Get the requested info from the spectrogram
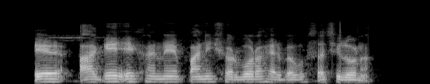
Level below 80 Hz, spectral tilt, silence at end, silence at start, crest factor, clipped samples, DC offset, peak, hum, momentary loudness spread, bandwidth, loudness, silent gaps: -58 dBFS; -7 dB/octave; 0.6 s; 0.35 s; 18 dB; under 0.1%; under 0.1%; -2 dBFS; none; 7 LU; 7.4 kHz; -18 LUFS; none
